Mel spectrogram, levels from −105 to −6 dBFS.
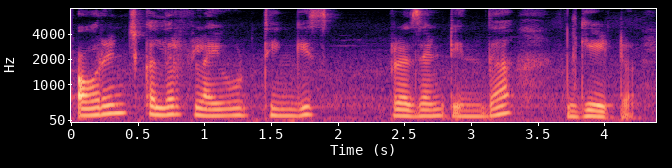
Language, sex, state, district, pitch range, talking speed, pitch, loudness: English, female, Karnataka, Bangalore, 165-205 Hz, 125 wpm, 180 Hz, -25 LUFS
